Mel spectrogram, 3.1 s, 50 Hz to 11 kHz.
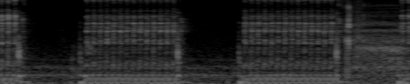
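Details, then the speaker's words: Electric breast pump switched from let-down back into expression mode, with adjustable vacuum and cycle rate: rhythmic motor whirring at about 50 cycles a minute, with a click at each release. "so you can hear the difference there right now going back into expression mode"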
